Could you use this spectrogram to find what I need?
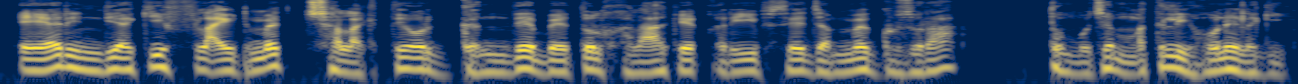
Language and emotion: Urdu, disgusted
